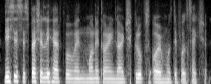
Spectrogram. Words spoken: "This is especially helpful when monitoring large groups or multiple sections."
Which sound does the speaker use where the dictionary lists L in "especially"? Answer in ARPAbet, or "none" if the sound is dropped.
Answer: L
